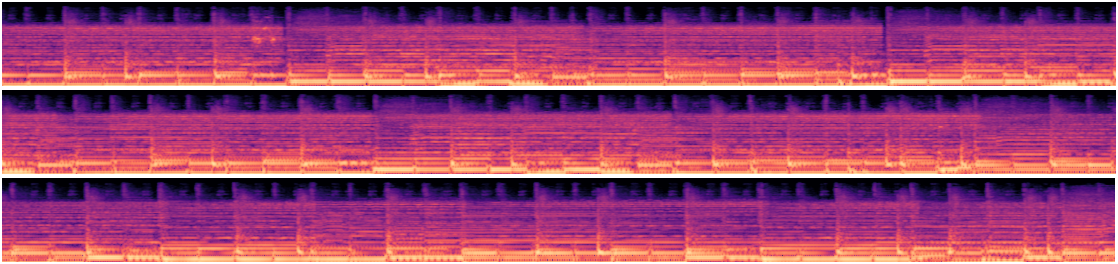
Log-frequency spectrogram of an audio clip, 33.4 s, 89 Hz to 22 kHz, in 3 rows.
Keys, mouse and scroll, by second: 0.0 shift+middle click, 0.4-2.9 drag, 7.2 middle click, 7.3-8.6 scroll up 3, 7.6 shift+middle click, 8.6 click, 10.9 click, 11.7 click, 13.9 click, 14.4 scroll down 3, 17.9 n, 20.8-28.0 drag, 29.8 shift+d, 31.1 click, 31.9 Delete, 31.9 click.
